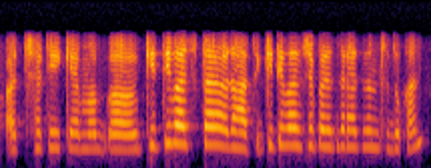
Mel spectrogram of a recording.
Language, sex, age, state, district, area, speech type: Marathi, female, 18-30, Maharashtra, Nagpur, urban, conversation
